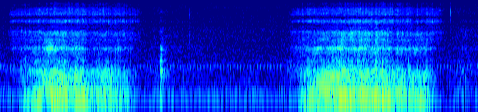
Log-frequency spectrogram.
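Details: Two loud, rough, rattling snores with a quiet pause between them and a faint click; ordinary heavy snoring.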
